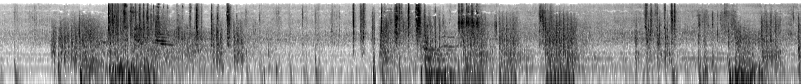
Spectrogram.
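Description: Rifle shots crack out loudly.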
